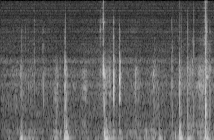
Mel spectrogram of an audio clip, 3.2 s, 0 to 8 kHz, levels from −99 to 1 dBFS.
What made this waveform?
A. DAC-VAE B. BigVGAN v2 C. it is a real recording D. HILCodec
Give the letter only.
B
